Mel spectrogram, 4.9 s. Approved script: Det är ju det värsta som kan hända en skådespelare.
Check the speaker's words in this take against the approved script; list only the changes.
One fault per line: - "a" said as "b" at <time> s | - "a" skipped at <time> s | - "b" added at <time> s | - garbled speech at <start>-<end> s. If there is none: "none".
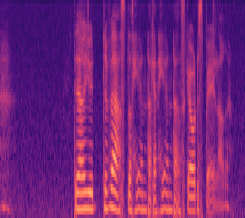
- "som" said as "hända" at 2.6 s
